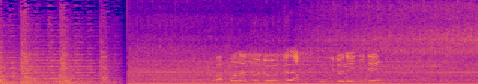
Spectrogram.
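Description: Background music until nearly two seconds in, when it cuts off abruptly to the steady running of a Massey Ferguson tractor's engine heard from the cab.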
